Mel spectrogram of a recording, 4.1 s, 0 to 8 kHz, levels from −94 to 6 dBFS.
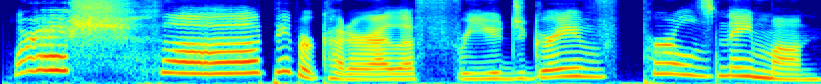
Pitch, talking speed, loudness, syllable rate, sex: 295 Hz, 190 wpm, -18 LUFS, 6.2 syllables/s, female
